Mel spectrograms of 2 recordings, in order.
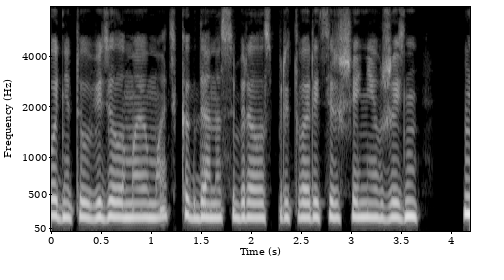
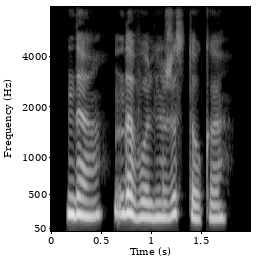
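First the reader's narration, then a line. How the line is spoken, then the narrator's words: Dry dragon voice. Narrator (Russian): сухо говорит дракон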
